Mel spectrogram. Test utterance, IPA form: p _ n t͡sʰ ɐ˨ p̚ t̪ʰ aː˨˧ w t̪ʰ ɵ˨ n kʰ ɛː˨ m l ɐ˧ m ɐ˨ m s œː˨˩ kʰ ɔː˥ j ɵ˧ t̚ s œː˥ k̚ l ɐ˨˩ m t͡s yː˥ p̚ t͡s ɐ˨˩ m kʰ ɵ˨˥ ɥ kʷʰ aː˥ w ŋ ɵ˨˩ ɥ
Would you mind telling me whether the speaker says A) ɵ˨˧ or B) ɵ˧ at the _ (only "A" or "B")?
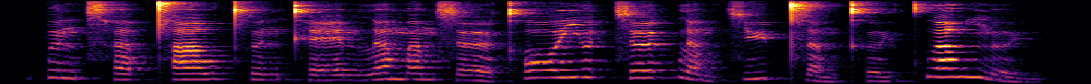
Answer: B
